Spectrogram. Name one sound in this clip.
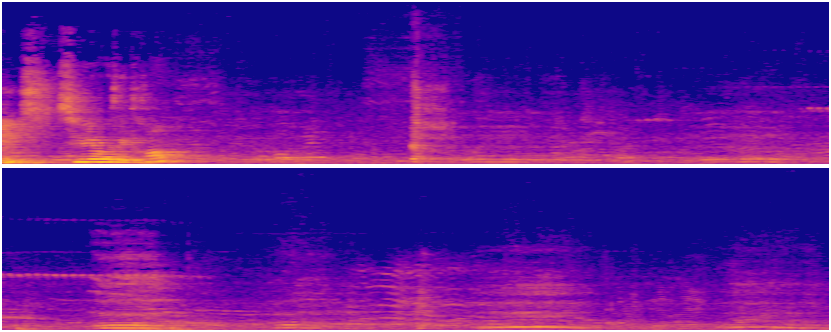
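A woman wails and moans.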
